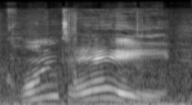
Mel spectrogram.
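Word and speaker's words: Comté: So Comte. Looks like Comte. But it is Comte, how you pronounce it, right?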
